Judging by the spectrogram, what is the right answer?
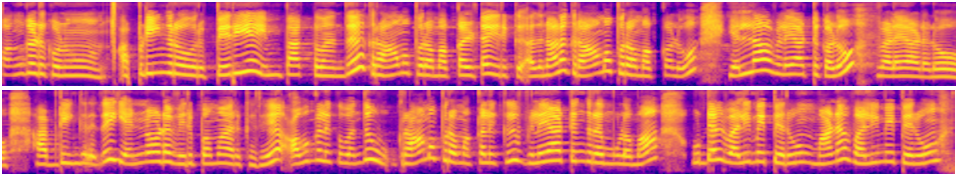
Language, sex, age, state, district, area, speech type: Tamil, female, 18-30, Tamil Nadu, Ariyalur, rural, spontaneous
